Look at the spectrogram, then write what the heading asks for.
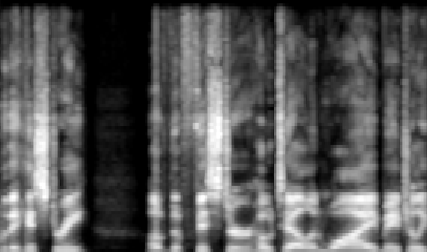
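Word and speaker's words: Pfister: a dream of Guido Fister he wanted to it's by the way it's spelled PF i s t r yes the p is silent it started as a dream of Guido Fister he wanted to have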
